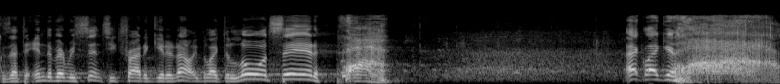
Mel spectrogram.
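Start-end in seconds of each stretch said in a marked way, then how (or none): 2.2-7.8 very slow, angry preacher voice, phlegmy hacking ha at ends. Imitating the preacher at Grandma's church: mock-angry preacher clearing throat. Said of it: "He was mad because he had some phlegm caught in his throat".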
